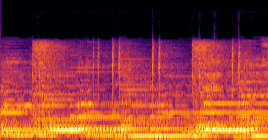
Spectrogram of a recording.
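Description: Music: steady held notes with short, sharp note attacks.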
